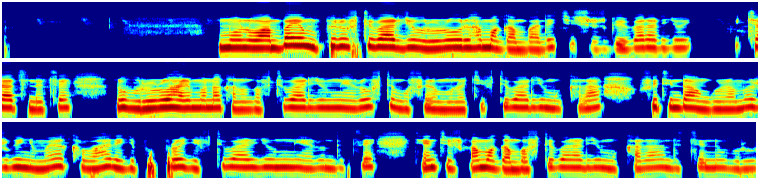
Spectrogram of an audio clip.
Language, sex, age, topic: Kinyarwanda, male, 25-35, finance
